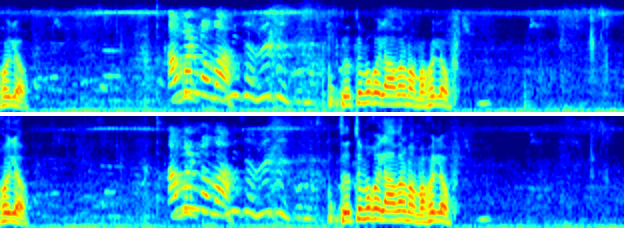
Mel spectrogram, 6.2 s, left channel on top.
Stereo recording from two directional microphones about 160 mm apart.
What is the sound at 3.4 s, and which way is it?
Speech, 45° right (ahead or behind).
